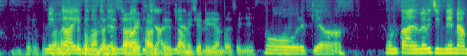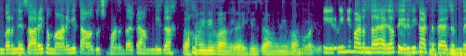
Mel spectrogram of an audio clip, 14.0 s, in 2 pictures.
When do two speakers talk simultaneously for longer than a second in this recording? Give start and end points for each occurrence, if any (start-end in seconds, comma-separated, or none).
0.7-2.8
